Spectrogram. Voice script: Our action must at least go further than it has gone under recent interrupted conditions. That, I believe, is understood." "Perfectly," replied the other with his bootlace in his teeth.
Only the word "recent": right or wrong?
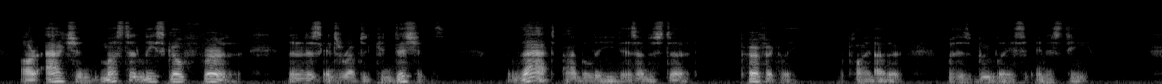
wrong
